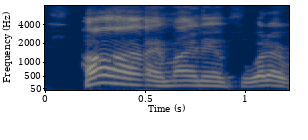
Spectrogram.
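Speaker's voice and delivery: voice pushed outward. Showing beginner DJs how to introduce themselves when emceeing, projected voice. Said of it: "You project it out more".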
